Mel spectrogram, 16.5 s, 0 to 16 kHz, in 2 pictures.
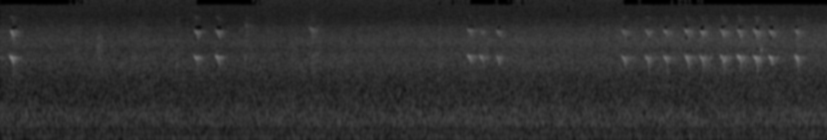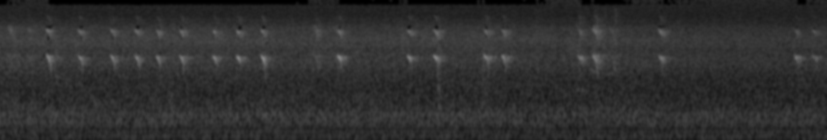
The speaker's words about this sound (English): Okay, this is bird 06.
